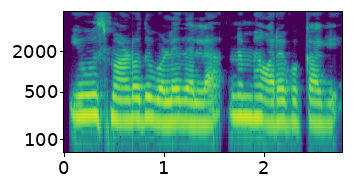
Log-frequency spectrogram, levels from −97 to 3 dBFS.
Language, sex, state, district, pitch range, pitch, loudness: Kannada, female, Karnataka, Dharwad, 185-215 Hz, 195 Hz, -12 LUFS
